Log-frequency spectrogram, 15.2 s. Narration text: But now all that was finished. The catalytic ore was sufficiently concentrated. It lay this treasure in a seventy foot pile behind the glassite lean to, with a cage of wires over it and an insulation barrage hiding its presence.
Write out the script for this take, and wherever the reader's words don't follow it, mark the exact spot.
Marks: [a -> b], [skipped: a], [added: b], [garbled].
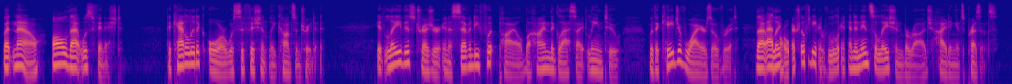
But now all that was finished. The catalytic ore was sufficiently concentrated. It lay this treasure in a seventy foot pile behind the glassite lean to, with a cage of wires over it [garbled] and an insulation barrage hiding its presence.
